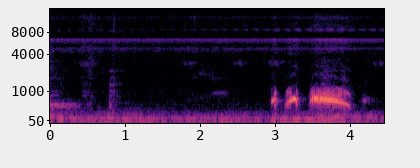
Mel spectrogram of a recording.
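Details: After a quiet stretch, a decoy spotted dove kept for luring wild doves gives two short notes and then one long, falling coo.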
